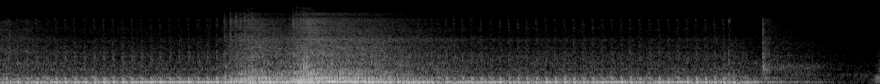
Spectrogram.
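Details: Four-stroke motorcycle check run after spark plug replacement: steady single-cylinder putter rising smoothly with a throttle blip, dropping back and shutting off cleanly; runs even and healthy.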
